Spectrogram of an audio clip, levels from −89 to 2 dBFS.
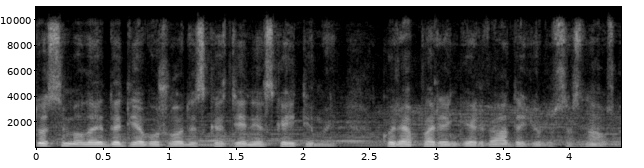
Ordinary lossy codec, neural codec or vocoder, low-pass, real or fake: Opus, 32 kbps; none; 9.9 kHz; real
